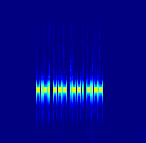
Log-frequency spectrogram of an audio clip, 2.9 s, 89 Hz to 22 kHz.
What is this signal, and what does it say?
Morse code, heard as a keyed tone, about 50 wpm, 700 Hz. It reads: COPY
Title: Sentences from Top 1400 Words - New Word Drill - 50wpm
